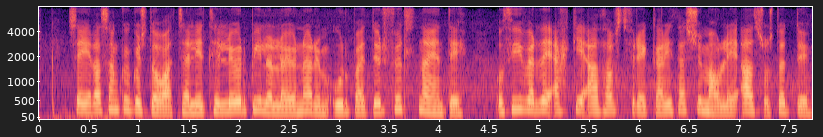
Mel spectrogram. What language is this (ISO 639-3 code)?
isl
